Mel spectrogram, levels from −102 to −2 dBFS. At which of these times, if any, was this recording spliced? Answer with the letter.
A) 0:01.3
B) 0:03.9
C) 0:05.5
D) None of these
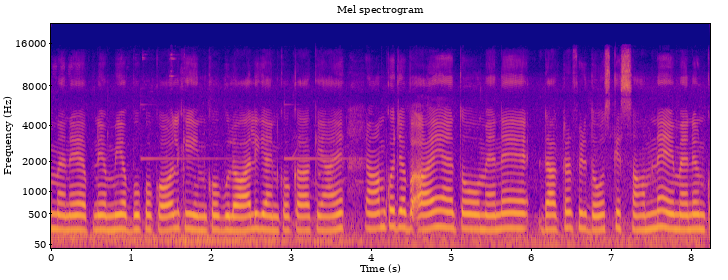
B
